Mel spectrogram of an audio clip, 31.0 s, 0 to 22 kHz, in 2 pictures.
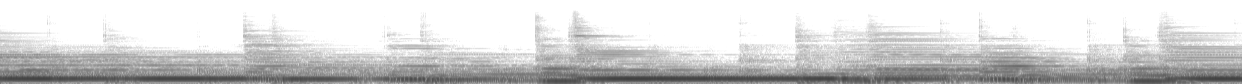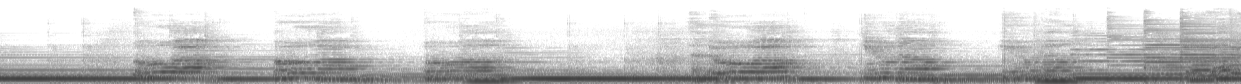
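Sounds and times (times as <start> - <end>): plucked guitar: 0.0 - 31.0
bass line: 14.2 - 31.0.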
